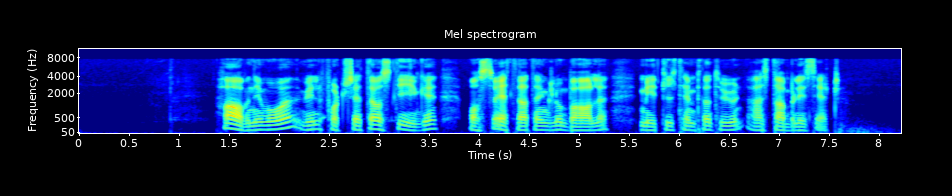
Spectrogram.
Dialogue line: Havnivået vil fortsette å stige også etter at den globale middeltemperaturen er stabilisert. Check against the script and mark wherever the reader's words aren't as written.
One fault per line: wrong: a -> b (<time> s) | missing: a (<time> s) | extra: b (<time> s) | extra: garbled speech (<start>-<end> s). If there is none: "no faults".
no faults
